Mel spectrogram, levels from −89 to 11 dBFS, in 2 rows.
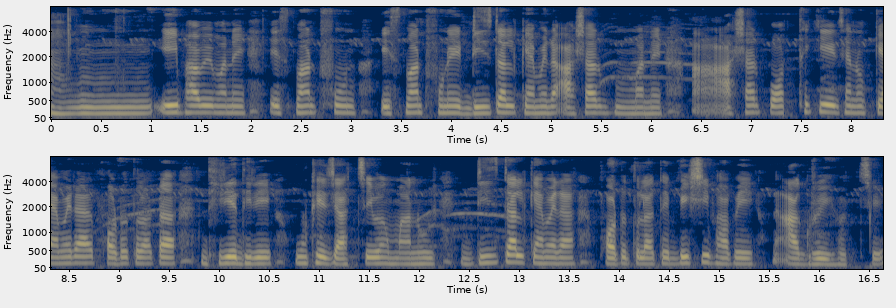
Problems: constant background noise, background conversations at intervals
